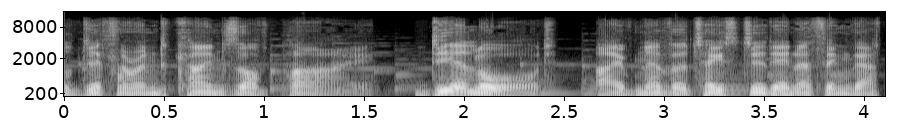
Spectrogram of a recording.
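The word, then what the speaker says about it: leeward: Like Leewood is pronounced Lord and Bosan is pronounced Bosan.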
